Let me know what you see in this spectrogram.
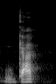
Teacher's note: So we have thus we have a rising tone. So the word is pronounced as gat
